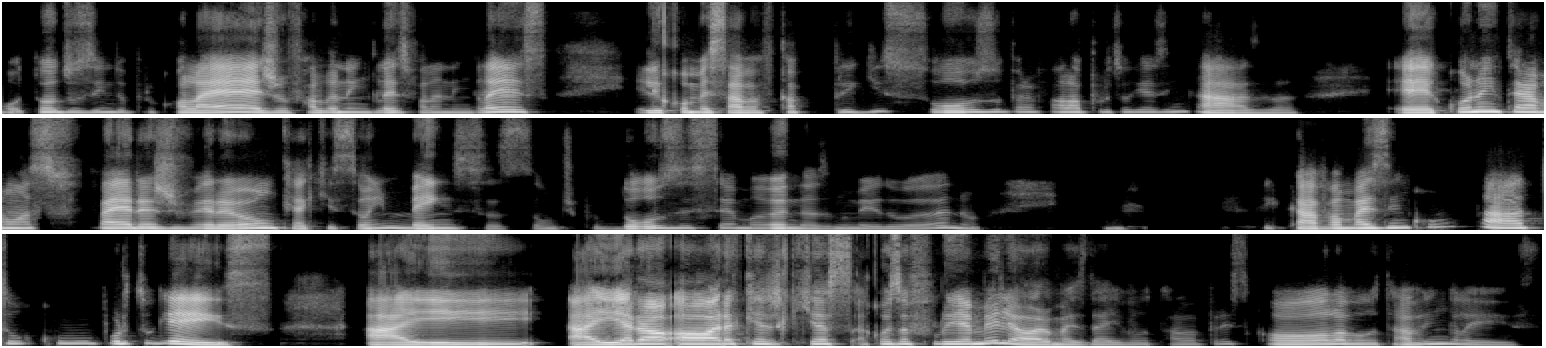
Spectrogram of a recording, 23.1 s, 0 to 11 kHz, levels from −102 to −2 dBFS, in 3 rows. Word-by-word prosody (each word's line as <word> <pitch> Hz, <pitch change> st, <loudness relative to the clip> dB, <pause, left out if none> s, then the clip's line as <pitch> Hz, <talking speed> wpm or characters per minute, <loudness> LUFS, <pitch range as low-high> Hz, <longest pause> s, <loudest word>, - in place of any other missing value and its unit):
todos 200 Hz, -2 st, -6 dB
indo 205 Hz, 0 st, -13 dB
para 200 Hz, +2 st, -32 dB
o -, -, -30 dB
colégio, 195 Hz, +1 st, +3 dB
falando 190 Hz, +2 st, -7 dB
inglês, 195 Hz, -1 st, -7 dB
falando 185 Hz, -1 st, -17 dB
inglês, 215 Hz, +4 st, -2 dB, 0.5 s
ele 185 Hz, +1 st, -1 dB
começava 190 Hz, -2 st, -2 dB
a -, -, -9 dB
ficar 195 Hz, +2 st, -11 dB
preguiçoso 215 Hz, 0 st, -7 dB
pra 225 Hz, 0 st, -17 dB
falar 215 Hz, -1 st, -9 dB
português 215 Hz, 0 st, -19 dB
em 230 Hz, +2 st, -17 dB
casa. 165 Hz, -5 st, -6 dB, 0.5 s
É 180 Hz, 0 st, +4 dB
quando 220 Hz, +5 st, +2 dB
entravam 225 Hz, -4 st, +2 dB
as 205 Hz, 0 st, -10 dB
férias 200 Hz, -1 st, +2 dB
de 185 Hz, -, -9 dB
verão, 190 Hz, +4 st, 0 dB
que 220 Hz, -2 st, -10 dB
aqui 180 Hz, +2 st, -10 dB
são 190 Hz, -1 st, -9 dB
imensas, 190 Hz, -4 st, -6 dB
são 180 Hz, +2 st, -25 dB
tipo 190 Hz, -, -33 dB
12 200 Hz, +5 st, -6 dB
semanas 195 Hz, -4 st, -9 dB
no 180 Hz, -, -19 dB
meio 180 Hz, 0 st, -19 dB
do 185 Hz, -, -20 dB
ano 200 Hz, +2 st, -16 dB, 1.4 s
ficava 195 Hz, -2 st, -1 dB
mais 205 Hz, +2 st, +2 dB
em 235 Hz, -, 0 dB
contato 275 Hz, -5 st, -3 dB
com 265 Hz, -1 st, -13 dB
o -, -, -13 dB
português. 250 Hz, -6 st, +2 dB, 0.4 s
Aí 175 Hz, +5 st, +3 dB
aí 180 Hz, +1 st, +7 dB
era 215 Hz, +3 st, +8 dB
a 210 Hz, -1 st, +7 dB
hora 210 Hz, +2 st, +7 dB
que 235 Hz, +1 st, -4 dB
ach 225 Hz, -, 0 dB
que 230 Hz, -, -4 dB
a -, -, +2 dB
que 220 Hz, -3 st, -9 dB
coisa 225 Hz, +1 st, -2 dB
fluía 225 Hz, +1 st, 0 dB
melhor 230 Hz, -8 st, +1 dB
mas 180 Hz, 0 st, -9 dB
daí 185 Hz, 0 st, -16 dB
voltava 190 Hz, +1 st, -24 dB
pra 220 Hz, +4 st, -29 dB
escola, 205 Hz, -1 st, -4 dB
voltava 200 Hz, -2 st, -9 dB
o -, -, -9 dB
inglês. 195 Hz, -8 st, -11 dB
200 Hz, 170 wpm, -23 LUFS, 185-220 Hz, 1.4 s, era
